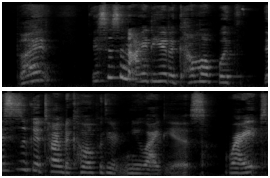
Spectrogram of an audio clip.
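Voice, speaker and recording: A woman speaks in a somewhat breathy voice. Her intonation is lively. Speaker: tarot reader. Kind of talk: live stream tarot reading. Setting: Instagram live stream at home. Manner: fast.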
